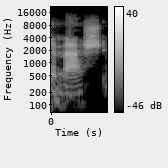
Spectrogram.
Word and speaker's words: Dimash: Dimash is spelled D-I-M-A-S-H.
